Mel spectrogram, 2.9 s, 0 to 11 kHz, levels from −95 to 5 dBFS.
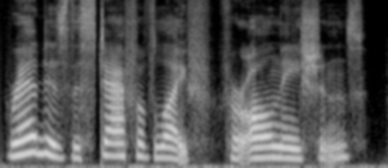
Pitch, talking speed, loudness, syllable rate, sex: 225 Hz, 185 wpm, -16 LUFS, 3.7 syllables/s, female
